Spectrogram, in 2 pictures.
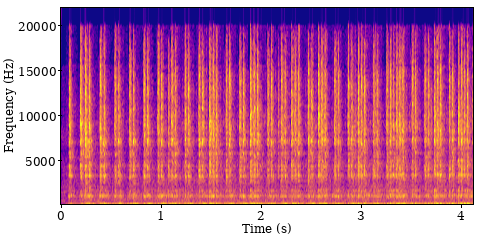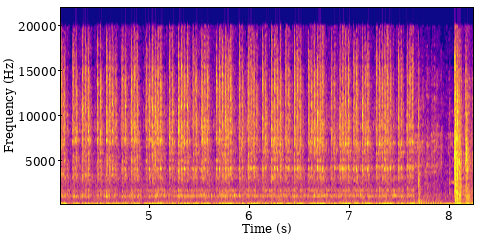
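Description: A 1968 VW Bug air-cooled engine fitted with a new exhaust runs steadily and loudly close by, with a clattering, rumbling idle and light revs throughout, no talking.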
